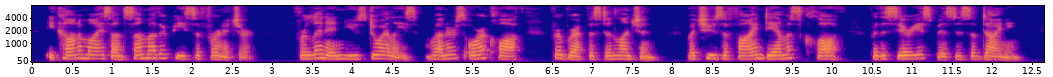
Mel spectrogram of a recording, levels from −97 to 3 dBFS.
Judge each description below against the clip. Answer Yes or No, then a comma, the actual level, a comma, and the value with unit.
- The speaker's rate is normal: Yes, average, 145 wpm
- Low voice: No, medium, 180 Hz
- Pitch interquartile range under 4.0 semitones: Yes, narrow, 2.5 semitones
